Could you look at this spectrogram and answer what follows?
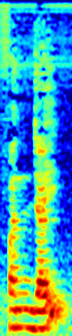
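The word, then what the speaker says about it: fungi: कुछ लोग फंजाई को फंगी भी पढ़ते हैं और एल्गी को एलजी भी पढ़ते हैं, but these are the most standard pronunciation, फंजाई and algae.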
